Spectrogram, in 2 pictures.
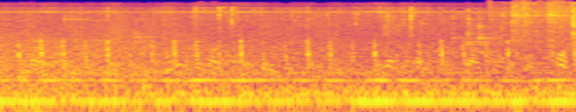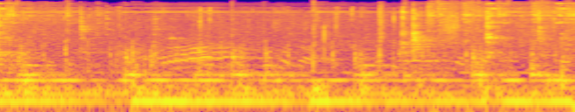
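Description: Film soundtrack: a steady low music drone under many quick footfalls and knocks as people run and vault over a rooftop wall.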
